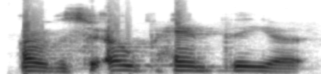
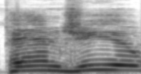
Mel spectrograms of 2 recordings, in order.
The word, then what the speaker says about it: Pangea: Panthea. Right? Correct! Pangea was a supercontinent.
